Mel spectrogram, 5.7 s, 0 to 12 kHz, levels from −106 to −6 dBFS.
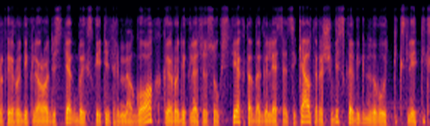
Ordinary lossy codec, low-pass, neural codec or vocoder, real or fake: Opus, 32 kbps; 7.2 kHz; none; real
